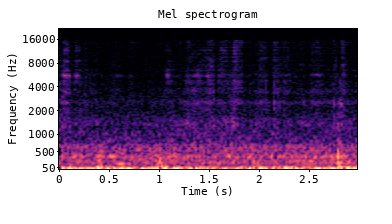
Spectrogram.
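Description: Chalk or marker scratching across a classroom board in steady short strokes, close and moderately loud over a dense, rough background.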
